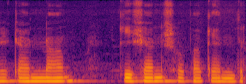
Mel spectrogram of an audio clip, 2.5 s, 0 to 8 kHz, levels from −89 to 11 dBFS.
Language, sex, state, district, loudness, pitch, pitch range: Bengali, male, Tripura, West Tripura, -17 LUFS, 120 Hz, 115-120 Hz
